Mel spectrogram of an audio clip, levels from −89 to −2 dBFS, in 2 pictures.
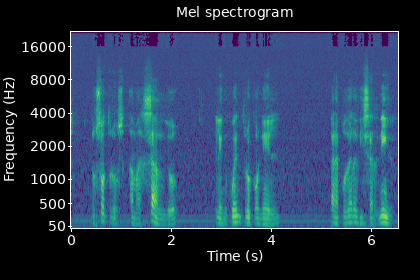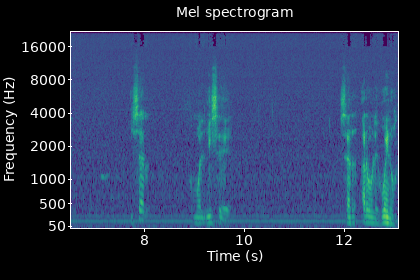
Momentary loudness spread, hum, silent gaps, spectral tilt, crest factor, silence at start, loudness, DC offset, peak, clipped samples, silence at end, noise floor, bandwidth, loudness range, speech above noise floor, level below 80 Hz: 24 LU; none; none; -1.5 dB/octave; 24 dB; 0 s; -23 LUFS; under 0.1%; -2 dBFS; under 0.1%; 0 s; -46 dBFS; over 20 kHz; 7 LU; 21 dB; -64 dBFS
